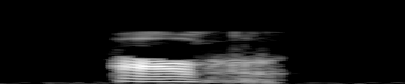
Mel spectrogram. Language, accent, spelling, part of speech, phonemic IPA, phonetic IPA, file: Armenian, Eastern Armenian, աղխ, noun, /ɑχχ/, [ɑχː], Hy-աղխ.ogg
- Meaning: 1. household of the feudal or tribal leader 2. household property; goods and chattels 3. lock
